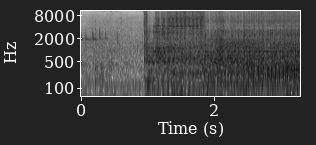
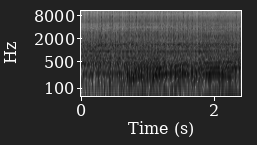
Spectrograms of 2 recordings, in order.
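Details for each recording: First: 63-year-old boat's motor running for the first time after restoration, water spitting out, temperature 136–142: it catches after a second and settles into a fast, busy idle that stays high instead of dropping. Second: 63-year-old abandoned boat's outboard motor, first run after revival, temperature 136–142: even, fairly fast idle with a steady buzzy drone and no knocks or misses; seems to idle high but runs smoothly.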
